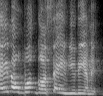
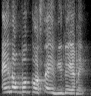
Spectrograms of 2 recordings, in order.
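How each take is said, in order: Both takes have the same delivery.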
